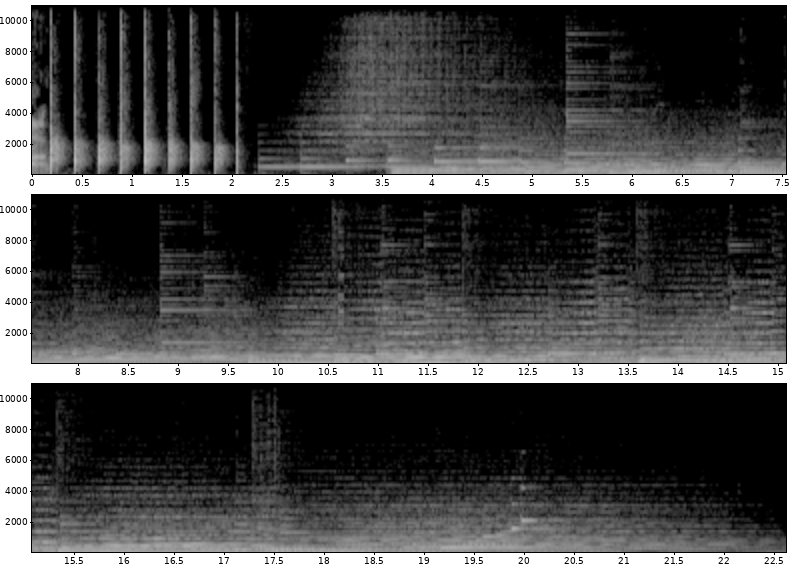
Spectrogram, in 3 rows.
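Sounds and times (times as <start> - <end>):
audience clapping in unison: 0.0 - 2.2
sustained instrumental music: 2.3 - 22.6.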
